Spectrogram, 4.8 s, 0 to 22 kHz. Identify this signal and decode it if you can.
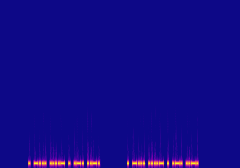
Morse code, heard as a keyed tone, about 46 wpm, 700 Hz. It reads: EB4ERF EB4ERF
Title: DXCC-100 Call Signs - 6 Characters - Repeated 2x - 45wpm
